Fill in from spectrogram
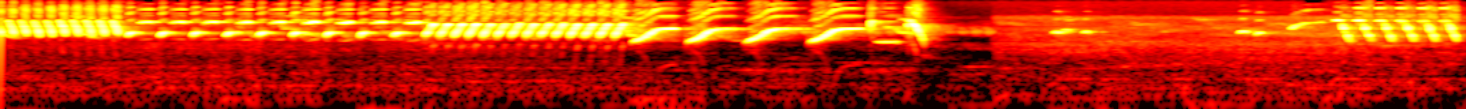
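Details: Canary (Kenari Nusantara) in long gacor song for teaching young or silent canaries: buzzy trills, a run of evenly spaced chips, a series of loud rising-falling whistled sweeps, quiet gap, then a final rapid trill.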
